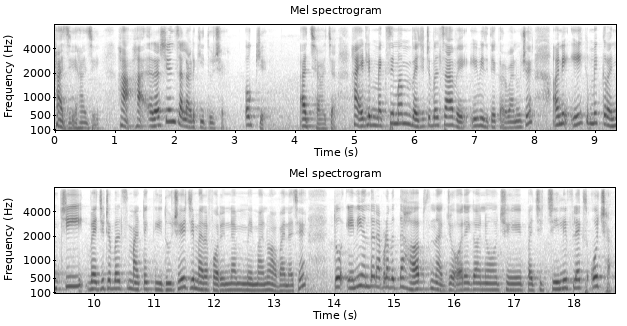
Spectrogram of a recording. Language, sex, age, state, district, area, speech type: Gujarati, female, 60+, Gujarat, Surat, urban, spontaneous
